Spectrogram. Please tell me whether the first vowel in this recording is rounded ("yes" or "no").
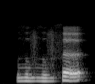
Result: yes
